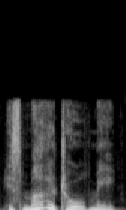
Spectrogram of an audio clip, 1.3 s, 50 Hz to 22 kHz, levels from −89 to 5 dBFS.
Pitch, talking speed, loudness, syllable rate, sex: 200 Hz, 190 wpm, -15 LUFS, 4.5 syllables/s, female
